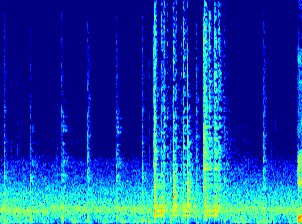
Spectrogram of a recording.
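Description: Feet clang on a metal ladder as someone climbs.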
